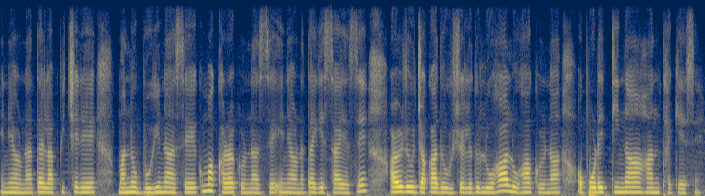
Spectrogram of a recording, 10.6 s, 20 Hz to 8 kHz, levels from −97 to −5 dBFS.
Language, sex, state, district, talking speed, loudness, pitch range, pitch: Nagamese, female, Nagaland, Kohima, 175 wpm, -19 LUFS, 180-195 Hz, 190 Hz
